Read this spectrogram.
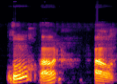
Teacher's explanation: ओ और औ, ये दो वर्ण हमारे कंठोष्ठम, दो वर्ण से मिलकर उच्चारित होते हैं, कंठ और ओष्ठ। इन दोनों वर्णों को स्पर्श करके उच्चारित होता है, इसलिए इनको कंठोष्ठ, उच्चारण स्थान इनका हो जाएगा कंठोष्ठ।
